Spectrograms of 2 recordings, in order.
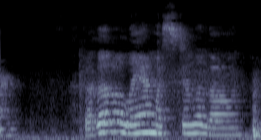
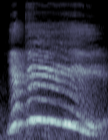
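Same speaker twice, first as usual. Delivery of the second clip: far higher, much louder cheer; 16 dB louder than usual. A narrator's reading. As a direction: whoop for joy. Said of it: "Aaron cheered".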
